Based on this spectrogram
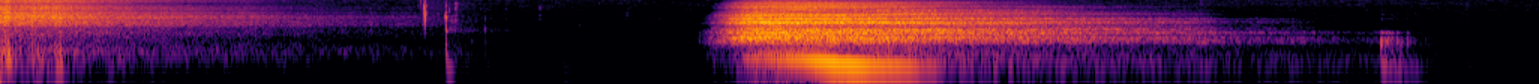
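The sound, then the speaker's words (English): A long, airy inhale, a short pause, then a louder, deep exhale that fades out like a sigh, with no talking. “Take a deep breath. Let's all do that right now.”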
